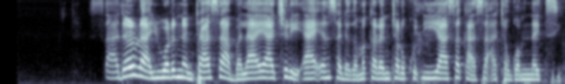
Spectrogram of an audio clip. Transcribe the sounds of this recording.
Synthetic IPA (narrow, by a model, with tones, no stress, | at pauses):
sʼaː˨dɐ˦rɽaː˨jʊ˦wɐ˦rnɐ˦ntaː˦sa˦˨bɐ˨laː˦jaː˦t͡ʃɪ˦ɽeː˨ʔj̰aː˦jʔɐ˦nsa˨dɐ˨ɡa˨mɐ˦kɐ˦ɾɐ˦ntɐ˦rkʷʊ˦ɗiː˦jaː˦sɐ˦ka˨sa̰˦ʔa˨ta˨ɡʷɔ˦mnɐ˦tʰi̥ː˨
